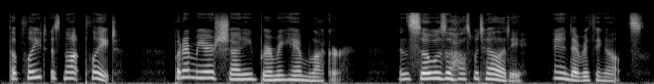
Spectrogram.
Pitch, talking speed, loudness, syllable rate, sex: 240 Hz, 175 wpm, -18 LUFS, 6.6 syllables/s, female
